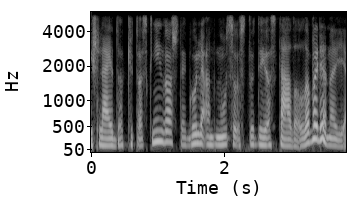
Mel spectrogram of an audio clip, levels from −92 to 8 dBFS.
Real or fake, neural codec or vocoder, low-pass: fake; codec, 16 kHz, 4 kbps, X-Codec, HuBERT features, trained on general audio; 5.4 kHz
